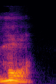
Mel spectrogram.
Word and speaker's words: Мо: Я рассказывал уже в других своих эфирах, что вот во Франции, где мы с тобой живем, есть такой замечательный город Мо. Там хрен знает сколько букв, но произносится Мо.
